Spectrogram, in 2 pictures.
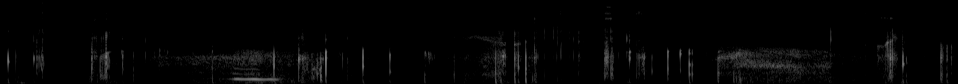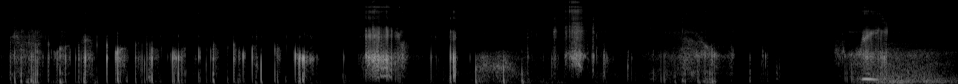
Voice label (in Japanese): アンニュイ系彼女の濃厚耳舐めＨ, ASMR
